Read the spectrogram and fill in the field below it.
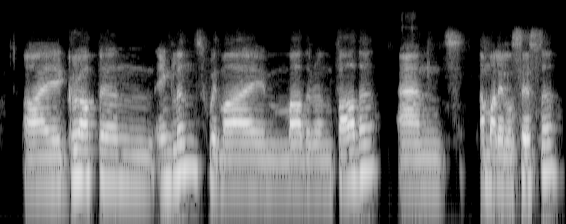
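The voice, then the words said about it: British English accent. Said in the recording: “British accent”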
